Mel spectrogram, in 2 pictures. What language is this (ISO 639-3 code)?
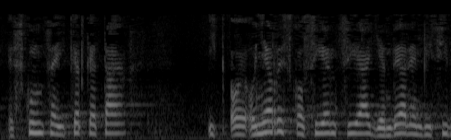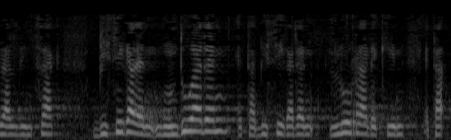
eus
